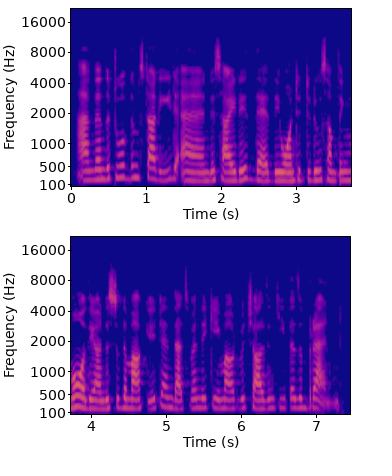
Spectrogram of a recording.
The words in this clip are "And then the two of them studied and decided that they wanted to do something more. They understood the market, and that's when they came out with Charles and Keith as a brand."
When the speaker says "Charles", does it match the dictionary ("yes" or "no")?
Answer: yes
